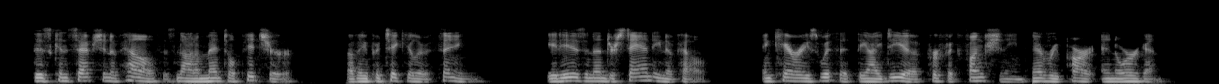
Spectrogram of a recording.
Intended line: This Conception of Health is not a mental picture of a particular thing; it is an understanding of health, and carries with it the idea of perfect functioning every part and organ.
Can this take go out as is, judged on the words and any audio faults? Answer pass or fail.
pass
